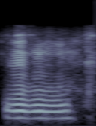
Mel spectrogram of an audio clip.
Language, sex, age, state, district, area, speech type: Dogri, male, 30-45, Jammu and Kashmir, Udhampur, rural, conversation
